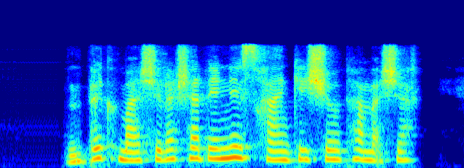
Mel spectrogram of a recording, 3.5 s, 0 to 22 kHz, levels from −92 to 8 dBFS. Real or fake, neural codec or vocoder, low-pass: fake; codec, 16 kHz in and 24 kHz out, 0.6 kbps, FocalCodec, streaming, 2048 codes; 7.2 kHz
